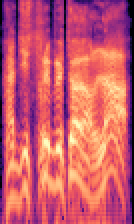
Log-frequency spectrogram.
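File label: Heavy need dispenser, French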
